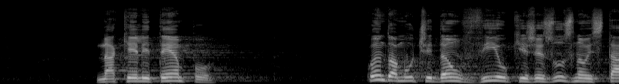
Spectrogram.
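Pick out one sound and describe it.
A middle-aged man chants through a microphone in a large echoing hall.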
